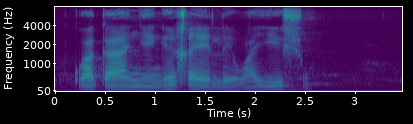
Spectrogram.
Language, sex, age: Xhosa, male, 21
